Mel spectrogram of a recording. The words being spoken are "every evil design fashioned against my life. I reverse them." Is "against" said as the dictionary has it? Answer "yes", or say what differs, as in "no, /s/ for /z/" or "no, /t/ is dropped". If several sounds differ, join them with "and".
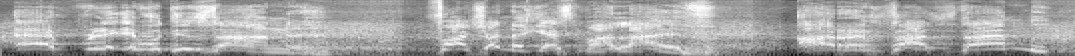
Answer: no, /n/ is dropped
